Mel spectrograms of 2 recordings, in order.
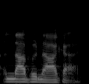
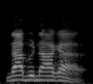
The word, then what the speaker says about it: Nobunaga: and none other were in the service of Nobunaga. That's what it is. I'm saying this wrong the entire time. I'm sorry. Nobunaga.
